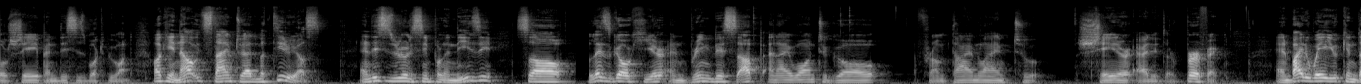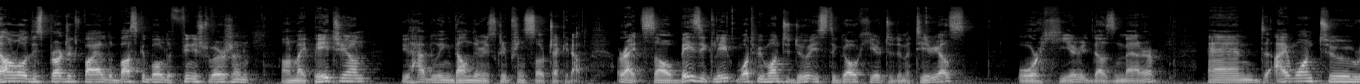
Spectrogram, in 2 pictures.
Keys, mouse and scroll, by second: 0.2-1.5 middle drag, 4.3 middle click, 5.4 shift+middle click, 6.3-7.6 drag, 8.4-10.9 drag, 12.0 shift+middle click, 12.5 scroll up 2, 12.9 shift+middle click, 19.2 shift+middle click, 19.5-20.1 middle drag, 20.9 right click, 21.5 middle click, 22.8 click, 23.9-24.3 scroll up 2, 24.4 shift+middle click, 24.4 shift+scroll down 1, 24.6-25.0 scroll up 2, 25.1 shift+middle click, 25.5-26.6 scroll up 2.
